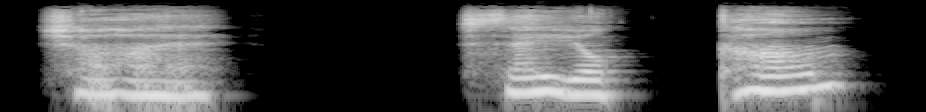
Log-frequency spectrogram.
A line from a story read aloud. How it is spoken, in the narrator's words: she whispered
